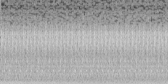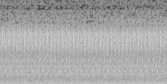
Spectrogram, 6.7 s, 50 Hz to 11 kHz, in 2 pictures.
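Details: 2013 Fiat 500 Abarth engine on its first start after a DIY Eurocompulsion front-mount intercooler install. It settles into a steady, even idle with a smooth low hum and no misses or knocks and runs healthy.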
